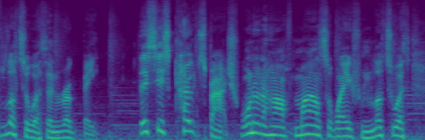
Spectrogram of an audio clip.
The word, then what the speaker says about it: Cotesbach: This place has got Bache in its name, but round here you don't pronounce it as Bache, you pronounce it as Batch.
